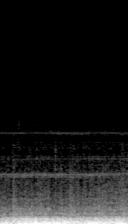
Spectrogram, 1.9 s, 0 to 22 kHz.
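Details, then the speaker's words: Dickinson diesel cook stove on a sailboat warming up before damper is lifted and setting turned to 1.5: low rumbling roar swelling and easing as the diesel starts to burn; normal warm-up. "Let it warm through for a couple of minutes. Can you hear that sort of surging burning?"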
